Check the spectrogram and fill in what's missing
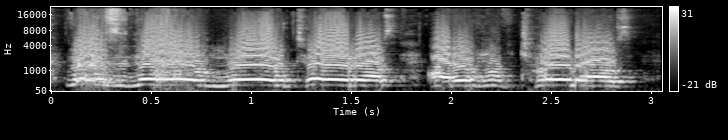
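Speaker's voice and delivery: high acted insistence; exasperated denial. Host assures homie about toenails, mock exasperation.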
